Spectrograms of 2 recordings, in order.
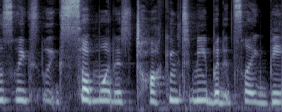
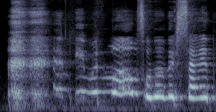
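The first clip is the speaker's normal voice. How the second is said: high, rushed, tearful joy; 9 semitones higher, much faster than usual. Real, not acted. Storyteller moved recalling her bliss, tearful. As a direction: push on through happy tears.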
